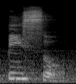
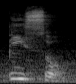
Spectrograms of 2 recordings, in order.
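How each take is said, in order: The two takes are said the same way.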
